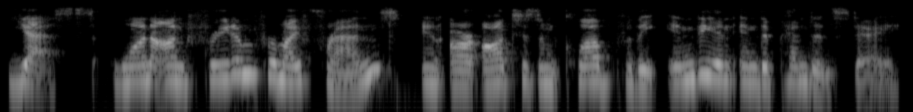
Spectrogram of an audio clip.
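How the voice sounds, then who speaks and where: A woman reading out a playwright's answers in an online talk back, warm and enthusiastic. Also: on the high side, lively intonation, slow pace. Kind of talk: video call talk back. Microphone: video call. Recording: dull lo-fi call audio.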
